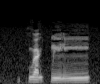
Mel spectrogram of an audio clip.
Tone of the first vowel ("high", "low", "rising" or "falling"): high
